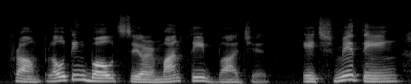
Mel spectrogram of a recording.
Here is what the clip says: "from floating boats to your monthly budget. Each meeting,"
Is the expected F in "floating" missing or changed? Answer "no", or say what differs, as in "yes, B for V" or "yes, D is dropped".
yes, P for F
